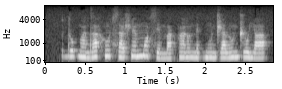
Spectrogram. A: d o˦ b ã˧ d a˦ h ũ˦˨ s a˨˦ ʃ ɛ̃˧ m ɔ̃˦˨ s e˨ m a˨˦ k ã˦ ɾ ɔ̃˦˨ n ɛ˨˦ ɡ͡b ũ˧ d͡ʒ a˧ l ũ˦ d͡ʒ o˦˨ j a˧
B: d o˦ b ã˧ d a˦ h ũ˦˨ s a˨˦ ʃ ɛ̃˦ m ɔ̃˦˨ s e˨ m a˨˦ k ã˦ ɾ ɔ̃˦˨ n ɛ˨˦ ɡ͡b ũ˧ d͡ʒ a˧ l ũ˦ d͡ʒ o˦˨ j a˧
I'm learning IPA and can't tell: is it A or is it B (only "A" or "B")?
B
